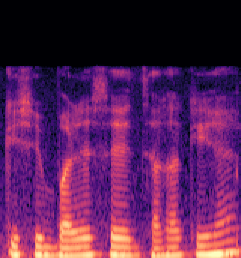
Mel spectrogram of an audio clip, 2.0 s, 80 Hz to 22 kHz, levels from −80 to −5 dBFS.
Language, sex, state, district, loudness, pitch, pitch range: Hindi, male, Bihar, Patna, -13 LUFS, 130 Hz, 125-140 Hz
